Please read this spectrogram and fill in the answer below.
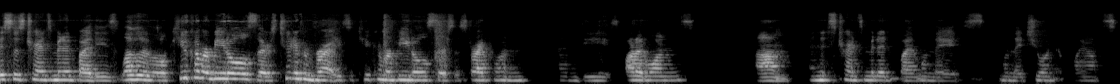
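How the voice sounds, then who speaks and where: A woman's medium-pitched, somewhat breathy voice at a fairly quick pace, with ordinary pitch variation and big swings in loudness. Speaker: garden educator. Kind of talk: webinar presentation. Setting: online webinar. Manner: fast; hesitant with fillers.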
